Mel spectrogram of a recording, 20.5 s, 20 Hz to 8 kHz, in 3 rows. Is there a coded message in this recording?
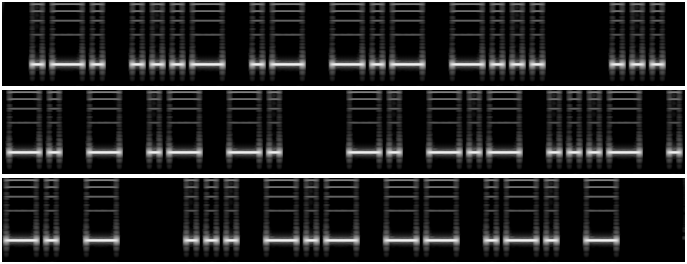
Yes: Morse code from 0.3 to 19.8 s, heard as a keyed tone, about 12 wpm, 800 Hz. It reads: RVAKB SNTAN NKVRT SKMRT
